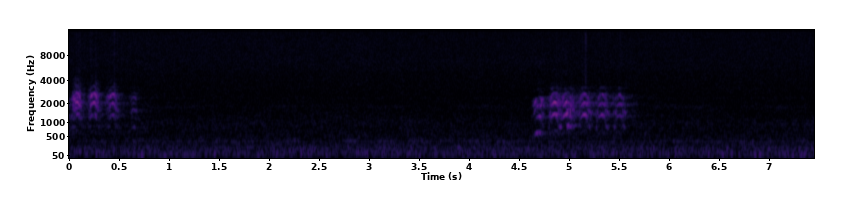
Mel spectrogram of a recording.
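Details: Single coyote yelping at 2 am on a warm, still summer night; a brief yelp at the start, then a longer quavering, rising-then-falling burst about four seconds later, faint above a low background rumble.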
